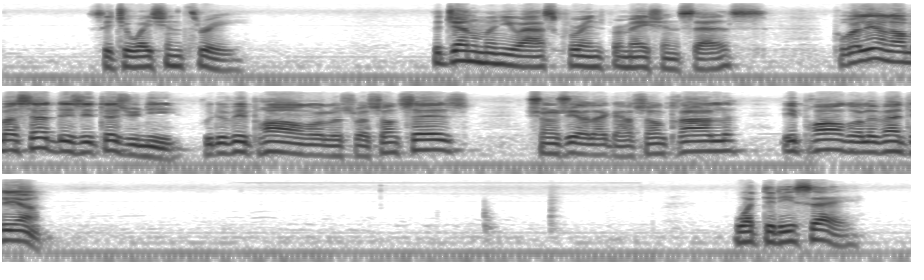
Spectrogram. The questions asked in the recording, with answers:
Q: What did he say?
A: He said that in order to go to the U.S. Embassy, you have to take bus number 76, transfer at the central station, and take line 21.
